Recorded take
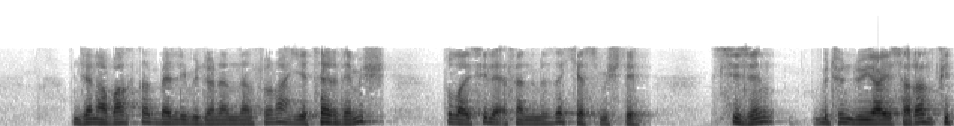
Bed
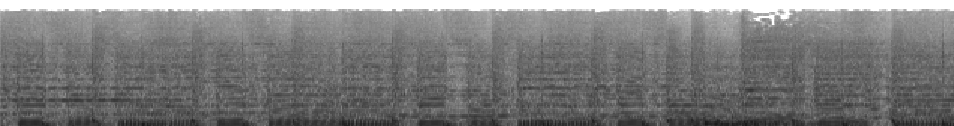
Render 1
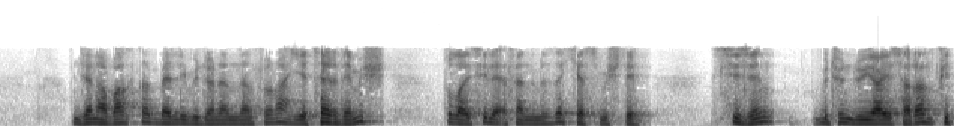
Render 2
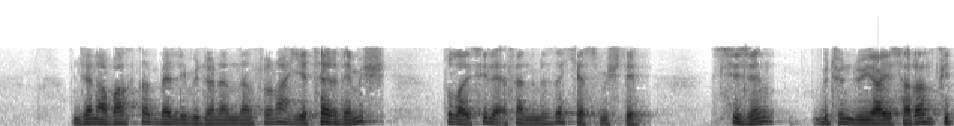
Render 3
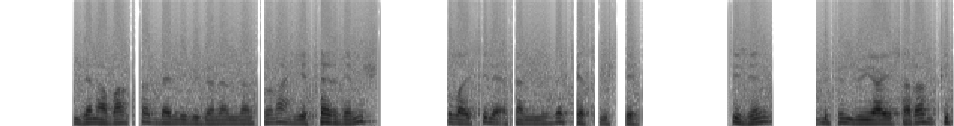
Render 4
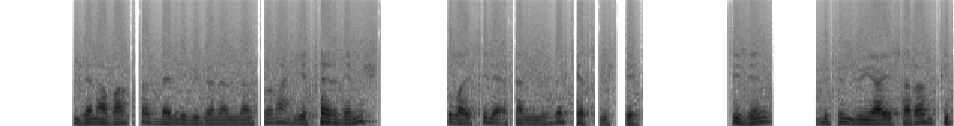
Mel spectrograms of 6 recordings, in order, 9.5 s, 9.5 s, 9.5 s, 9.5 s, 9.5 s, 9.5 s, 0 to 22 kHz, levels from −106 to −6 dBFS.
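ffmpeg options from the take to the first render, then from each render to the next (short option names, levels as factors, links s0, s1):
-filter_complex "[0:a]asettb=1/sr,asplit=3[s0][s1][s2];[s0]atrim=end=2.894[s3];[s1]atrim=start=2.89:end=4.62,asetpts=PTS-STARTPTS,afade=t=in:d=0.004:c=qsin,afade=t=out:st=1.726:d=0.004:c=qsin,highshelf=f=3800:g=8[s4];[s2]atrim=start=4.616[s5];[s3][s4]acrossfade=d=0.004:c1=hsin:c2=qsin[s6];[s6][s5]acrossfade=d=0.004:c1=qsin:c2=hsin"
-filter_complex "[0:a]asettb=1/sr,asplit=3[s0][s1][s2];[s0]atrim=end=2.634[s3];[s1]atrim=start=2.63:end=3.21,asetpts=PTS-STARTPTS,afade=t=in:d=0.004:c=qsin,afade=t=out:st=0.576:d=0.004:c=qsin,lowpass=f=2900:t=q:w=1.7[s4];[s2]atrim=start=3.206[s5];[s3][s4]acrossfade=d=0.004:c1=hsin:c2=qsin[s6];[s6][s5]acrossfade=d=0.004:c1=qsin:c2=hsin"
-af "acrusher=bits=5:mix=0:aa=0.000001"
-af "volume=1.33"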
